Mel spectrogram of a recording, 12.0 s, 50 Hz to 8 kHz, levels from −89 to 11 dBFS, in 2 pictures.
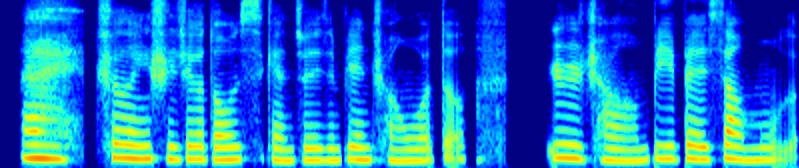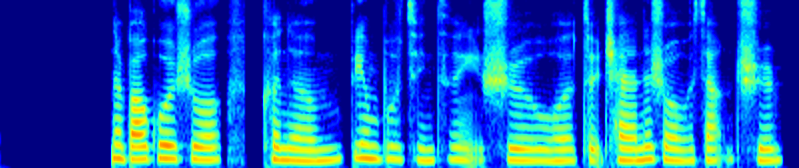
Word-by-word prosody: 唉， 230 -2 +5
吃 245 -1 +1
零 225 -1 +4
食 225 -1 -2
这 220 +1 -1
个 220 - +1
东 210 0 +1
西， 220 +2 -9
感 205 -4 -2
觉 205 0 -2
已 200 - -2
经 200 0 -3
变 210 0 0
成 200 -3 -5
我 195 0 -2
的 215 - -7 0.6
日 240 -2 +1
常 200 -3 -3
必 225 +1 -2
备 220 0 +2
项 220 +1 +2
目 205 +1 -4
了。 - - -12 0.8
那 235 - +3
包 220 0 +7
括 230 +1 +5
说， 215 -1 +1 0.3
可 220 - 0
能 195 +1 0
并 240 -3 +2
不 225 -1 -5
仅 205 -2 -5
仅 210 0 -7
是 200 -1 0
我 190 0 -1
嘴 195 0 -4
馋 195 -1 +2
的 215 - +3
时 215 - -2
候， 200 -2 +2
我 190 0 -3
想 200 0 -3
吃。 200 -1 -2
210 Hz, 215 characters per minute, -23 LUFS, 200-225 Hz, 0.8 s, 包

